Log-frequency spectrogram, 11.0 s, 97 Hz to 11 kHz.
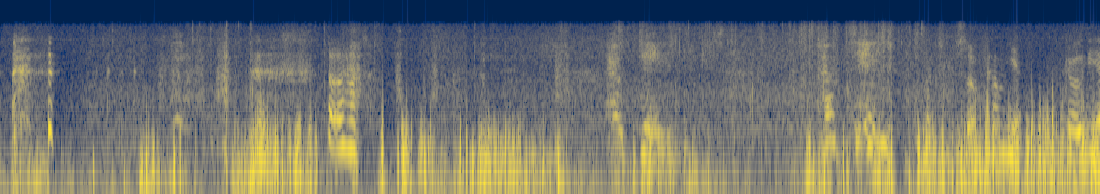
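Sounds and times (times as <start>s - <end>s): horse hooves on soft dirt: 1.0s - 11.0s.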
